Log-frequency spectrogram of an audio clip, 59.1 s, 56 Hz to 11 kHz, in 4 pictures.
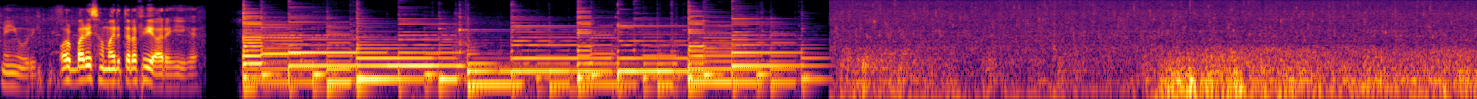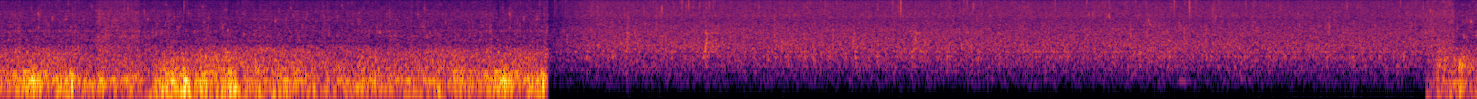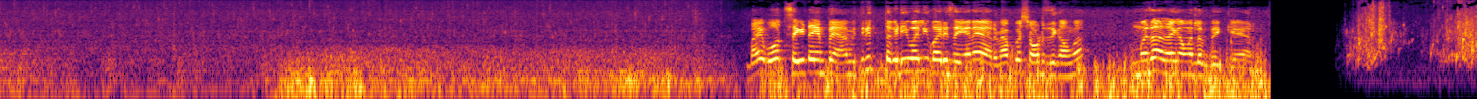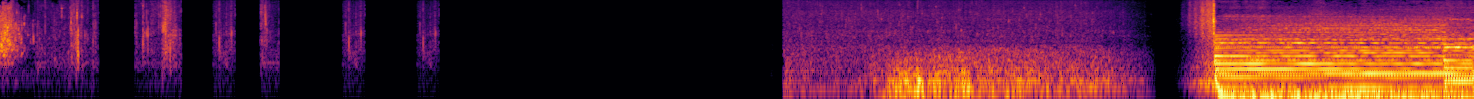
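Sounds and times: heavy rain on stone roof: 8.3s - 38.0s, 52.2s - 55.9s
deep rumbling: 8.4s - 19.9s, 29.1s - 38.6s.

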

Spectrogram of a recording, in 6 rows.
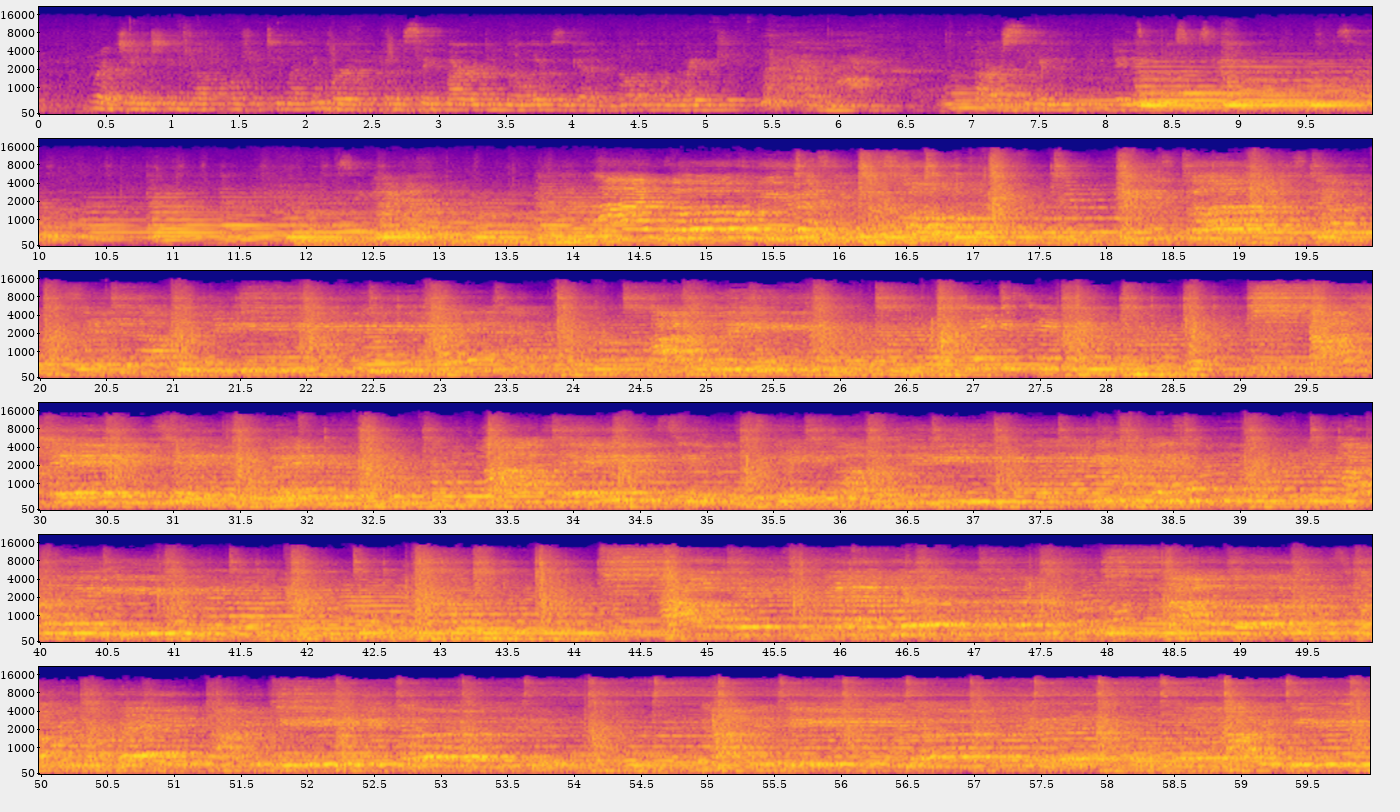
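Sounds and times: worship band playing: 0.0s - 59.9s
keyboard chords: 5.8s - 59.9s
group of singers: 11.2s - 59.9s
drum beat: 15.6s - 59.9s.

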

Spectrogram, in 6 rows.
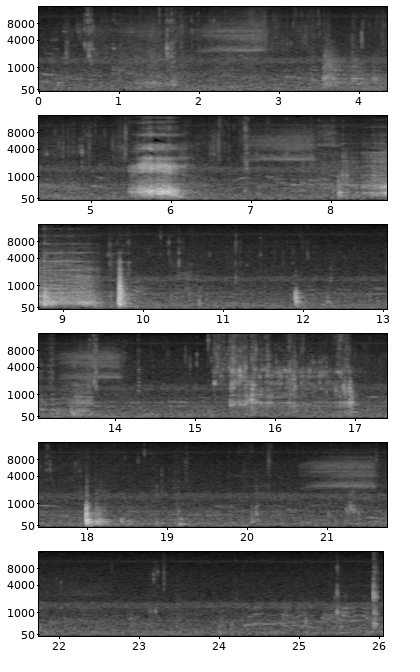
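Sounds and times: person chewing food: 2.9s - 5.5s.

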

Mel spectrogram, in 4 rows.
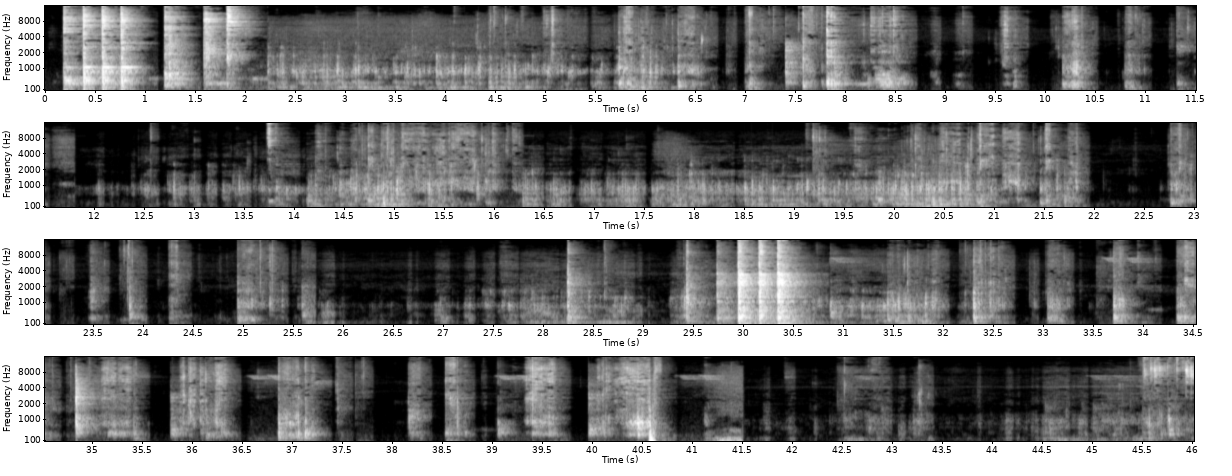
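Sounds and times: ladle scraping a saucepan: 4.6s - 8.8s, 19.2s - 22.0s, 26.9s - 37.5s, 38.2s - 41.6s
scraping paste from a bowl: 32.3s - 41.6s.

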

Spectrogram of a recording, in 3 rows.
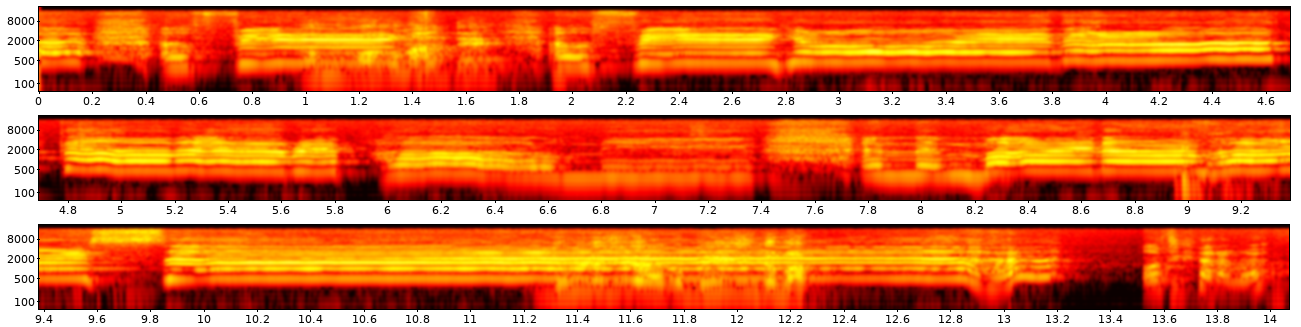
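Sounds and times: person singing unaccompanied: 0.0s - 13.3s
singer breathing in: 0.2s - 0.5s, 7.4s - 7.8s.

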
